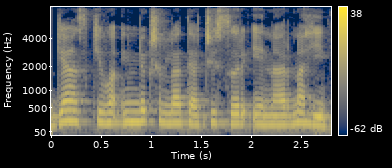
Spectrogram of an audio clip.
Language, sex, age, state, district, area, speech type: Marathi, female, 30-45, Maharashtra, Sangli, rural, spontaneous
